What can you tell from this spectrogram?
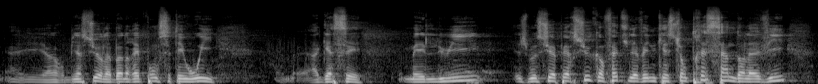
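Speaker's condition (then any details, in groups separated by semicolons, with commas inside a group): No condition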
